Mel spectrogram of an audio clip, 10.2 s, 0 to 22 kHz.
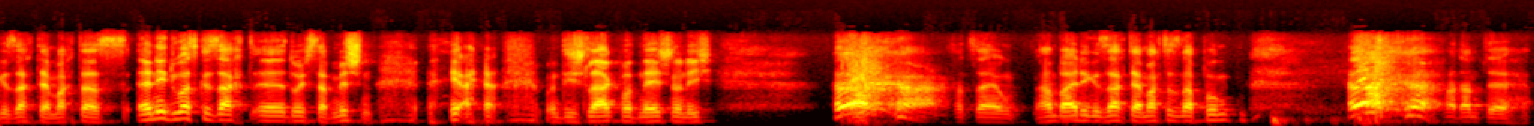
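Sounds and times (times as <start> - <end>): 
speech: 0.0 - 5.0, 5.6 - 10.2
laughter: 2.5 - 3.7
person sneezing: 5.6 - 6.4, 9.0 - 9.7.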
